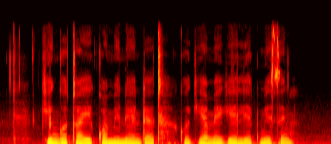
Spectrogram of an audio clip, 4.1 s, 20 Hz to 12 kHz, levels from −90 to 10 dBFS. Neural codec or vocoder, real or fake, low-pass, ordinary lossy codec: none; real; 9.9 kHz; none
